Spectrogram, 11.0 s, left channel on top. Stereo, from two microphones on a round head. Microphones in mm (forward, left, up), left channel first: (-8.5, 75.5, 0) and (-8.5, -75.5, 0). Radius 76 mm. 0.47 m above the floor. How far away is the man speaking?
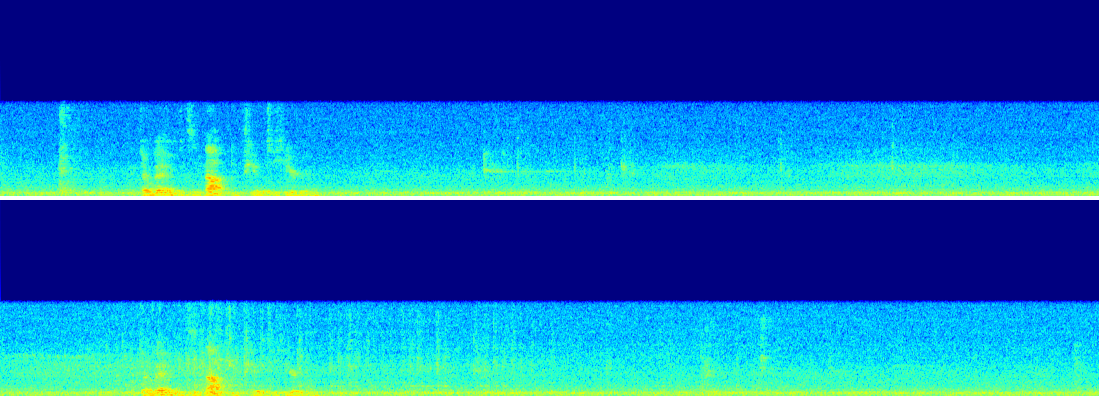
About 1.6 m.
